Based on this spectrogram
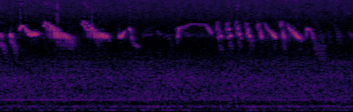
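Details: Eurasian skylark singing a fast, high, bubbling run of chirps and rolling trills without a break, steady background hum beneath.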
